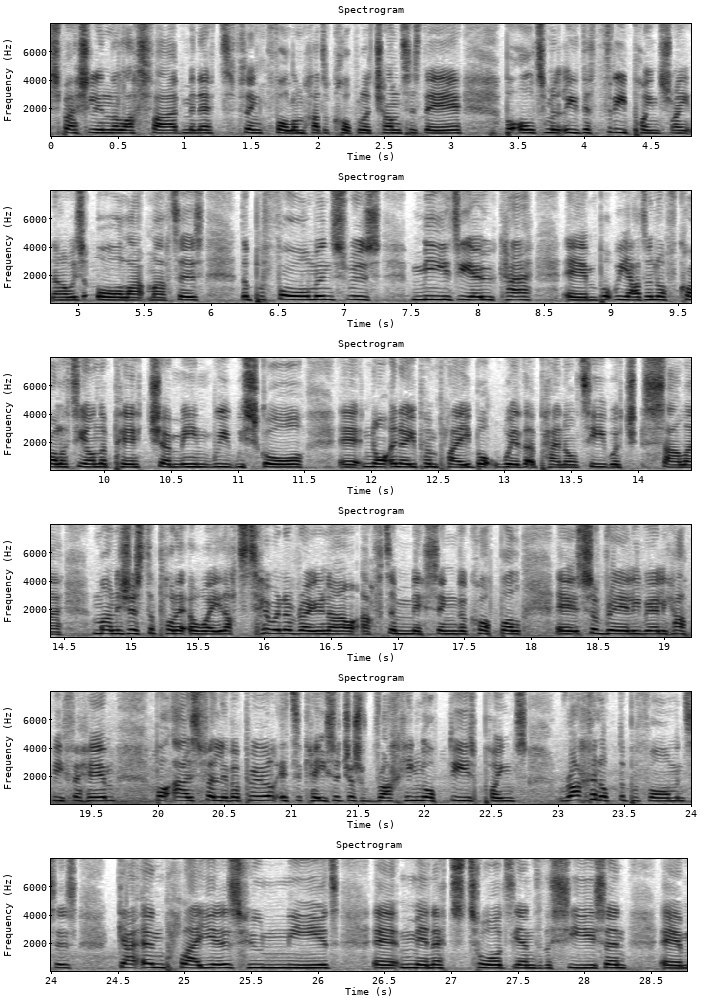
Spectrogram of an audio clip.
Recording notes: Outside Anfield.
